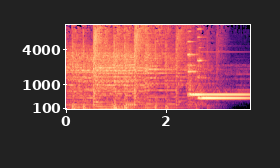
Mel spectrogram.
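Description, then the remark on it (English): A doorbell rings with a two-tone chime, its clear ringing tones lingering and fading out, following a busy stretch of music with no talking. “Someone's at the door.”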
